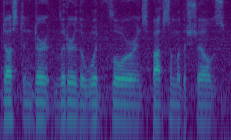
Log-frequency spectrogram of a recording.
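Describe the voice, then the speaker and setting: Brief: low-voiced man narrating a fantasy audiobook, measured pace, slight air-conditioning hum behind. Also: monotone, a little mellow.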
